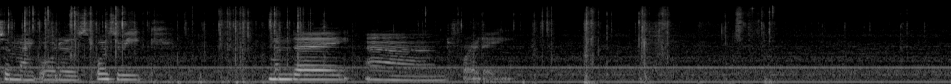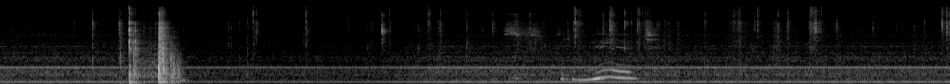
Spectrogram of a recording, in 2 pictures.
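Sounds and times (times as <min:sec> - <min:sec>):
plastic sleeves taps and rustles: 0:00.0 - 0:03.4, 0:04.5 - 0:09.2
electrical hum: 0:00.0 - 0:19.0.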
